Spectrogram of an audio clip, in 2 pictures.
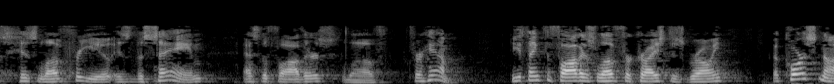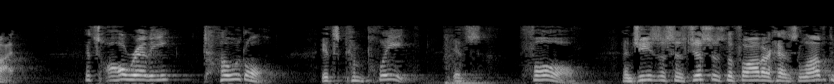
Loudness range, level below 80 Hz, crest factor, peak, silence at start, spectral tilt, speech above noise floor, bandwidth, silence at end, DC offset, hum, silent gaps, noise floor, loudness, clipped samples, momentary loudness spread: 6 LU; -52 dBFS; 20 dB; -4 dBFS; 0 s; -4.5 dB/octave; 35 dB; 6.4 kHz; 0 s; under 0.1%; none; none; -59 dBFS; -24 LUFS; under 0.1%; 15 LU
